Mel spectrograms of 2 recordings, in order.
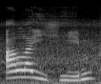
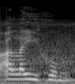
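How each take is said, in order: First: The vowel after the h is i. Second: The vowel after the h is u.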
